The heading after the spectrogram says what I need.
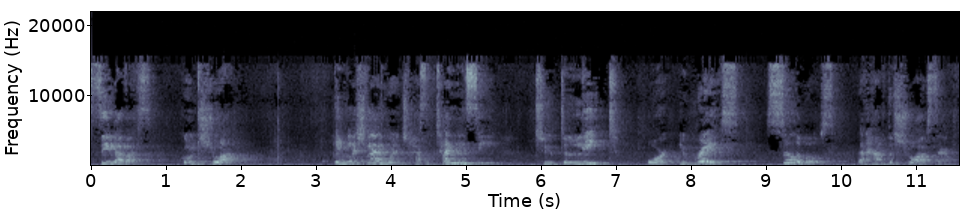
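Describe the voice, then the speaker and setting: High-voiced woman teaching in an echoey classroom. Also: darkish tone, slight background noise. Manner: asks the class questions often, repeats words slowly. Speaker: English teacher. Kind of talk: classroom lesson. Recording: echoey room, faint background ambience.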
